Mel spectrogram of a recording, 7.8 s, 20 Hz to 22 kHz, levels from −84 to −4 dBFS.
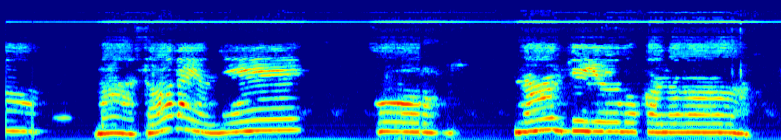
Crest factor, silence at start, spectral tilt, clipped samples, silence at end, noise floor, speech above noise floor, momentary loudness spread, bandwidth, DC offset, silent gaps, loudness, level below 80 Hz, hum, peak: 16 dB; 0.05 s; -4 dB/octave; under 0.1%; 0.2 s; -51 dBFS; 29 dB; 12 LU; 16 kHz; under 0.1%; none; -22 LUFS; -60 dBFS; none; -8 dBFS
